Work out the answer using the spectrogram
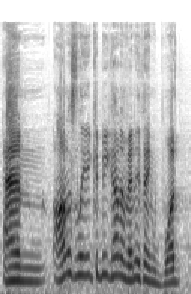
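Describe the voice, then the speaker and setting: A man co-casting a video game match, giving steady analysis of team picks and bans. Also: high-pitched, a little fast. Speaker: esports co-caster. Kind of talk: esports casting commentary.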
